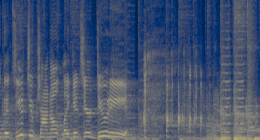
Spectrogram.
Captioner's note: laughs; upbeat music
